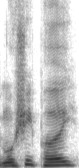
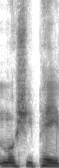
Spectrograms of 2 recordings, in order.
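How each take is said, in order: First: Brummie vowel stretched into a diphthong on "pea"; Birmingham accent. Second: Said in the usual way. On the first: Shown as a demonstration. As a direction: say it in broad Brummie. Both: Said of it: "like, Birmingham is".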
